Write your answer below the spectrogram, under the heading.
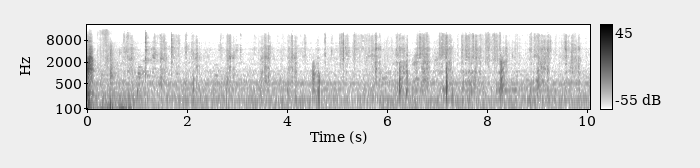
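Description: Kitchen knife slicing grilled pork neck on a wooden cutting board: faint, irregular taps and clicks of the blade meeting the board, a few of them sharper.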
